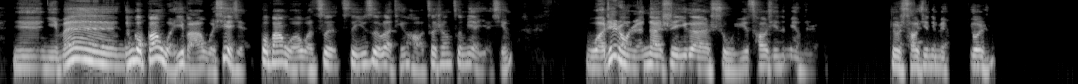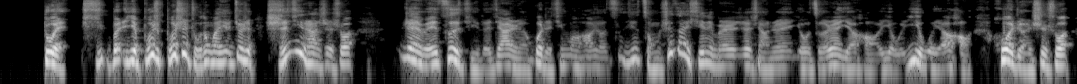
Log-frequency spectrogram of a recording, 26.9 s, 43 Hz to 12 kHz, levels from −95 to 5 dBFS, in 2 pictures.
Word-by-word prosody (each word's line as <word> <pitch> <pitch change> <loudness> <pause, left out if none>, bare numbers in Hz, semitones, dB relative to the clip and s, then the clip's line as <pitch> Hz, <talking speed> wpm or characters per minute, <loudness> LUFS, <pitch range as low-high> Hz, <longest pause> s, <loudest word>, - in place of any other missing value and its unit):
你 135 +1 -8 0.3
你 130 -1 -7
们 185 - +3
能 180 +5 +3
够 215 -1 +8
帮 225 +6 +5
我 120 - -2
一 170 +7 +1
把， 120 -2 -6
我 115 -4 -9
谢 105 - +1
谢。 115 -2 -9 0.2
不 200 - +3
帮 185 -1 +1
我， 130 -3 -5
我 130 -3 -5
自 145 +3 -3
自 170 -4 -4
娱 165 - -4
自 180 +1 0
乐 160 0 -3
挺 150 +8 -13
好。 125 -8 -12
自 160 +9 -6
生 165 +2 -8
自 175 - -9
灭 155 -5 -9
也 115 - -22
行。” 120 +5 -12 0.9
我 135 0 -1
这 240 +7 +4
种 170 -5 +3
人 135 +3 -8
呢， 155 -3 -1
是 150 +5 -2
一 145 - -4
个 135 -5 -2
属 115 0 -7
于 120 +4 -11
操 145 +2 -6
心 140 +1 -11
的 145 - -18
命 135 -5 -15
的 110 - -23
人。 105 - -34 0.9
就 140 - -1
是 120 - -5
操 140 +4 -3
心 145 +3 -6
的 140 - -8
命， 130 -2 -10 0.3
就 145 -1 0
是 115 - -10 1.6
对， 180 -7 +10 0.2
实 195 +3 -4
不， 205 - +5
也 205 0 +6
不 220 - +6
是 225 - +4
不 210 +9 +4
是 335 +2 +7
主 145 -5 -4
动 190 +3 -1
关 185 -1 +1
心， 190 -2 -4
就 230 +7 +1
是 200 -2 +2
实 200 +7 0
际 370 -1 +4
上 175 - -1
是 150 +2 -9
说， 170 +7 -2 0.6
认 235 - +2
为 155 +4 +2
自 215 +2 +3
己 115 -5 -13
的 110 0 -14
家 155 +5 -5
人 120 -5 -11
或 110 - -1
者 115 -2 -11
亲 150 +7 -16
朋 140 -2 -15
好 135 0 -13
友， 130 -2 -20
自 225 - -18
己 210 +4 -5
总 120 - -11
是 345 - -2
在 350 -4 -3
心 185 -3 -3
里 175 - -5
面 145 -2 -11
儿 150 0 -8
就 155 0 -6
想 120 -3 -13
着 125 - -14 0.2
有 120 0 -11
责 120 +3 -11
任 155 -2 -3
也 120 -1 -10
好、 110 -2 -15
有 110 -2 -14
义 195 - +3
务 130 -6 -6
也 115 0 -14
好， - - -8 0.3
或 220 -3 +9
者 125 -8 -7
是 155 +8 -2
说 155 +5 +3
150 Hz, 245 characters per minute, -22 LUFS, 125-185 Hz, 1.6 s, 对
